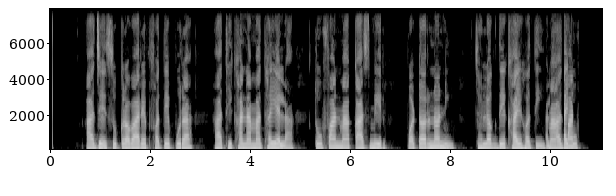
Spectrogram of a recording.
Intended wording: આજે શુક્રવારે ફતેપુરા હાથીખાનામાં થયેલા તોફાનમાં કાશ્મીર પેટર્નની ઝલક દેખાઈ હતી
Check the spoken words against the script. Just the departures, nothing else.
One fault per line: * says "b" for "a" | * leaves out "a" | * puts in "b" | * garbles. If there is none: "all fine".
* garbles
